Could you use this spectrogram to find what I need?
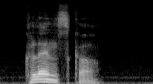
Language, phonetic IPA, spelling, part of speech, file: Polish, [ˈklɛ̃w̃ska], klęska, noun, Pl-klęska.ogg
